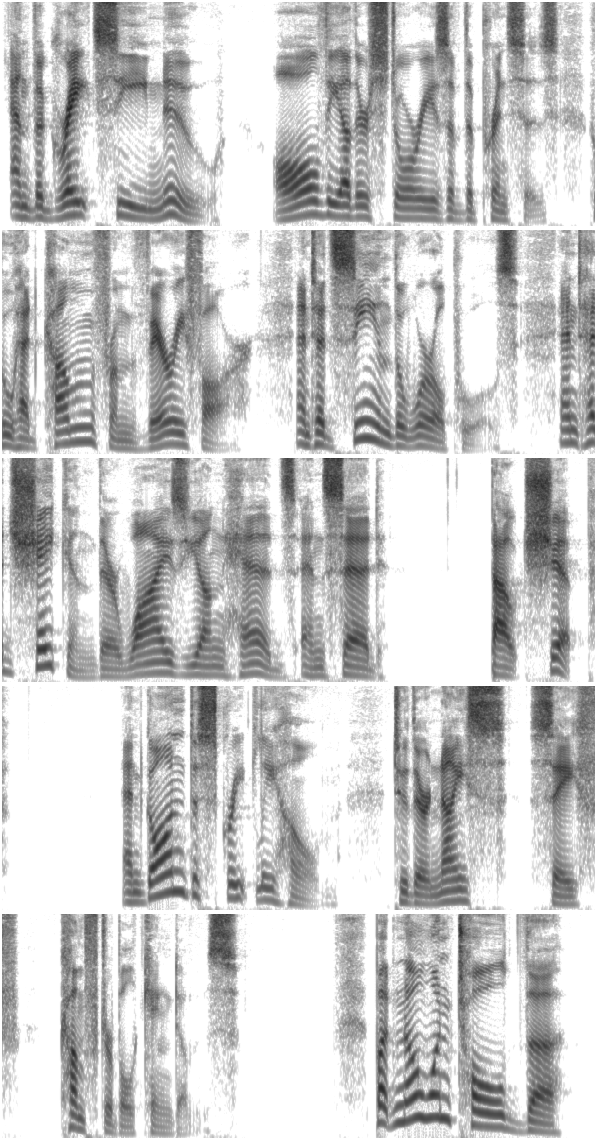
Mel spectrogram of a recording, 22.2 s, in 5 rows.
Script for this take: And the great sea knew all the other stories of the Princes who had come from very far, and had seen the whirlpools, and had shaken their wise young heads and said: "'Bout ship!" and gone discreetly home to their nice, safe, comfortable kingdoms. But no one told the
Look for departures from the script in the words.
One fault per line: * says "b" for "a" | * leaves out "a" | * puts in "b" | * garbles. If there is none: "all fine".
all fine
